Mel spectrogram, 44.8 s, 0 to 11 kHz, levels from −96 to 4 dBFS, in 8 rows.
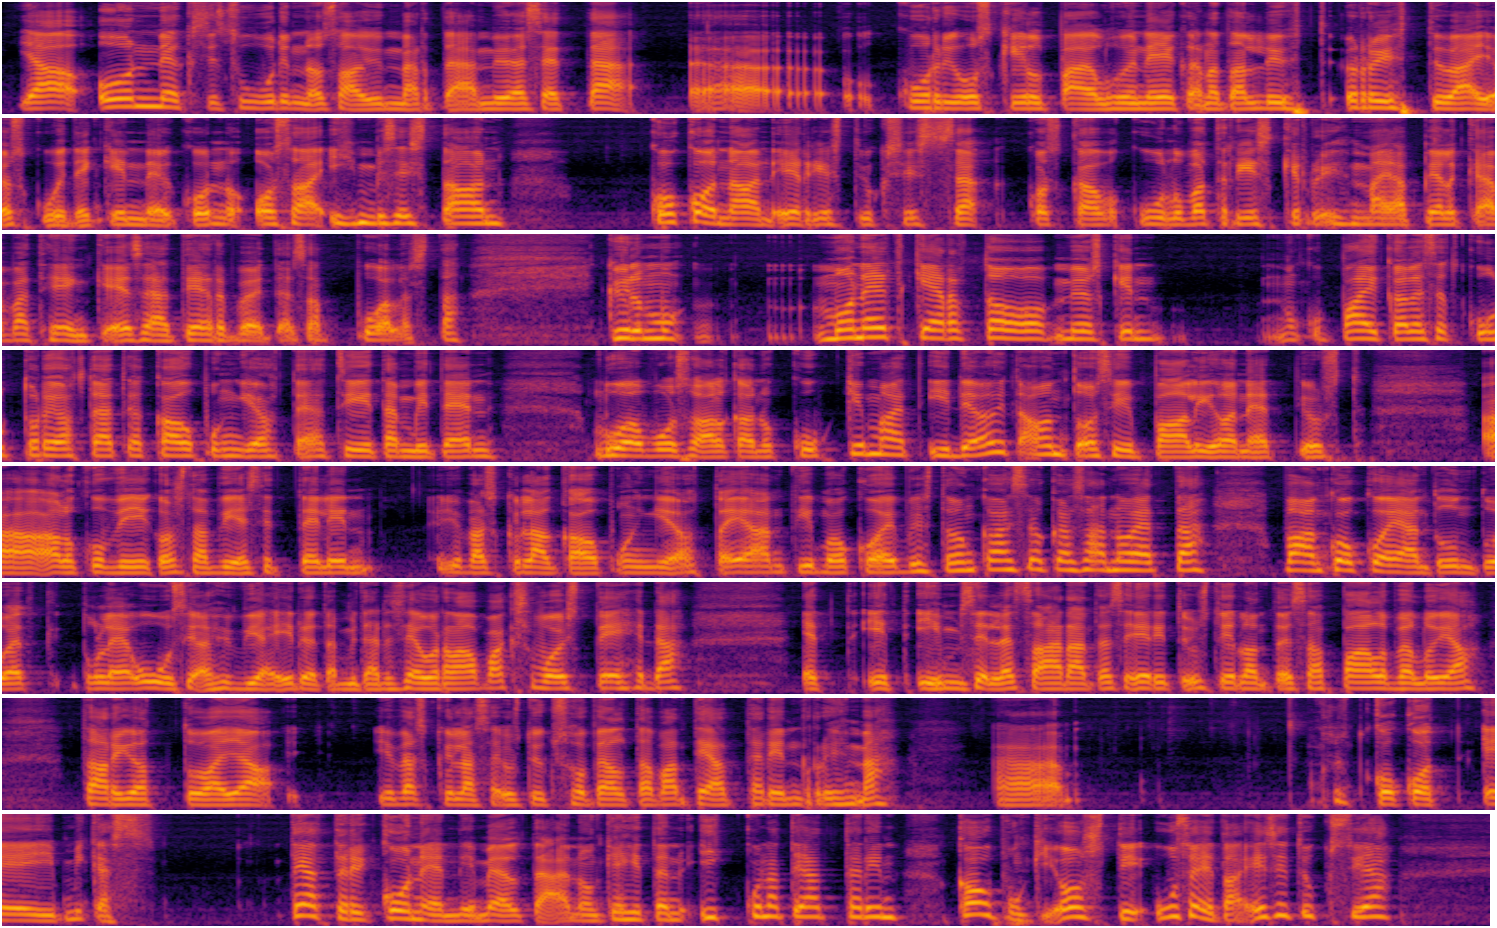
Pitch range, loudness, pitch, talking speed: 170-225 Hz, -20 LUFS, 185 Hz, 135 wpm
